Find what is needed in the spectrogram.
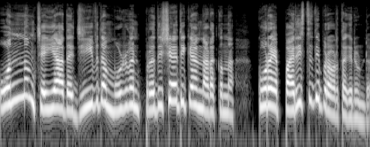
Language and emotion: Malayalam, angry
